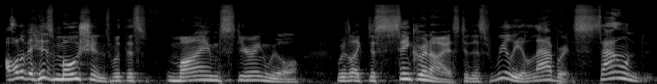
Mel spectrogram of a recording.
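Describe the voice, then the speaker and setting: In a studio, a man with a high-sitting voice and big swings in pitch talks at a moderate pace into a studio microphone. He's a guest, an improv and sketch performer, chatting casually in an interview about his work, loose and full of fillers and restarts.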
